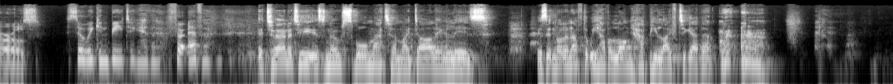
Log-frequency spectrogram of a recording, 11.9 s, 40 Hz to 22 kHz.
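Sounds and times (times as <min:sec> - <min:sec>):
speech: 0:00.1 - 0:10.3
laughter: 0:03.0 - 0:08.0
throat clearing from a dry throat: 0:09.6 - 0:11.5.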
